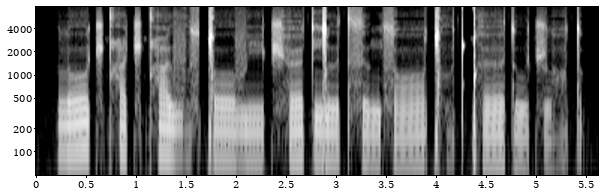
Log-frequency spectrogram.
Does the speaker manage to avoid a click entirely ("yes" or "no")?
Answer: no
